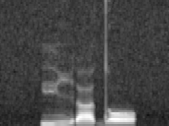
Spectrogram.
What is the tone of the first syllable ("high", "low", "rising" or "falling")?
falling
